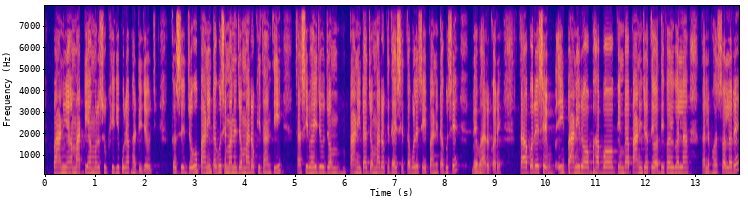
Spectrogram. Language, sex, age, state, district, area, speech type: Odia, female, 45-60, Odisha, Dhenkanal, rural, spontaneous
